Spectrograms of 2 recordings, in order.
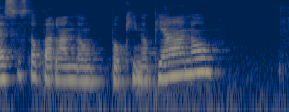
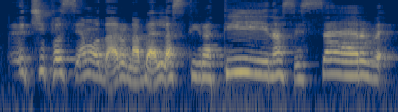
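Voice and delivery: stretching; 5 semitones higher, 11 dB louder than usual. Real, not acted. Invites a good stretch.

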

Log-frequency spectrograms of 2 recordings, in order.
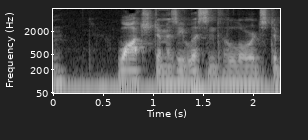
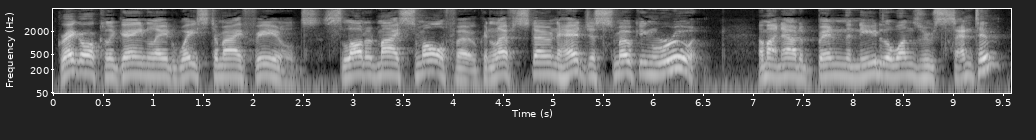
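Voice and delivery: loud, high, indignant protest; aggrieved river lord, voice raised; outraged lord; 8 semitones higher, 9 dB louder than usual. Acted. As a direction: rail against the wrong done to you. Lord Bracken's angry complaint in story.

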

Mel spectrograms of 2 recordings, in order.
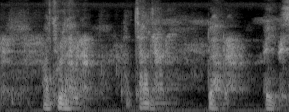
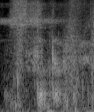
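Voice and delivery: startled whisper; 7 dB quieter than usual. Real, not acted.

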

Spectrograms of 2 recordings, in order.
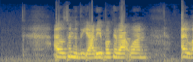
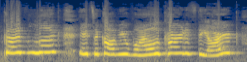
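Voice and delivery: teary, overjoyed; 10 semitones higher, 3 dB louder than usual. Real, not acted. Crying with joy over book.

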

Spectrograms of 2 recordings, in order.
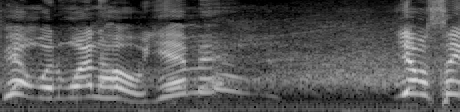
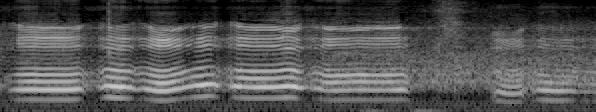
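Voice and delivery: humming; 6 dB quieter, much slower than usual. Retold or imitated. Eater's humming while eating.

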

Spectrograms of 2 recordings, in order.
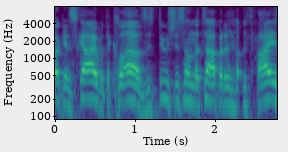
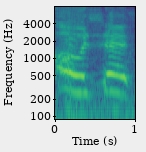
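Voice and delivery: shouted oh shit; 5 semitones higher, 9 dB louder than usual. Real, not acted. Hype reaction, shouted.

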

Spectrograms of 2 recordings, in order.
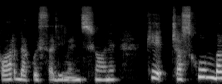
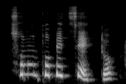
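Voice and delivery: high, small questioning voice; small character voice; 12 semitones higher than usual. Acted. Pezzettino asks the mountain dweller, high small voice. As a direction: pitch it up like a tiny piece asking.

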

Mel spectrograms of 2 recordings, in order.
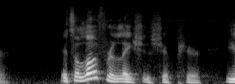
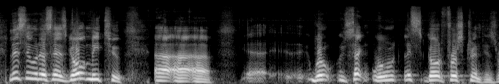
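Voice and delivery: high, loud, stumbling eagerness; worked-up preacher rushing to the next verse; real excitement, tripping over words; all excited; 4 semitones higher, 7 dB louder than usual. Real, not acted. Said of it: "I'm getting all excited up here".

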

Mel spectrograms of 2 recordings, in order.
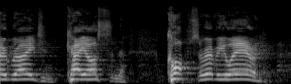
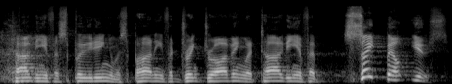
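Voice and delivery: lower, menacing official announcement; a hint of a menacing official, lower; ominous sign voice; 8 semitones lower than usual. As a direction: intone it like a threatening government sign. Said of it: "There you go".

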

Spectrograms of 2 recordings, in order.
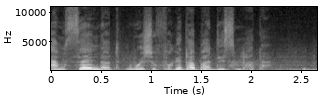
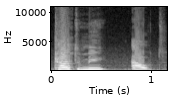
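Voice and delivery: loud, slow, separated "count me out"; emphatic, drawn-out "count me out"; firm refusal; 3 semitones higher, 9 dB louder, slower than usual. Acted. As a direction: punch each word of "count me out". Firmly refuses, repeating himself.

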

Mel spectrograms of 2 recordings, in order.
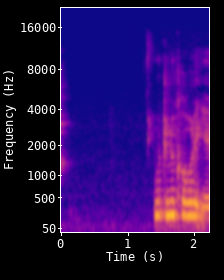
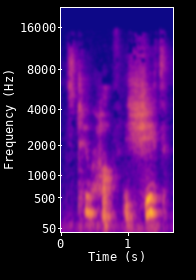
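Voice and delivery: breathy complaint; 5 semitones higher, 5 dB quieter than usual. Real, not acted. Complaining about heat.

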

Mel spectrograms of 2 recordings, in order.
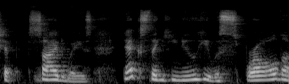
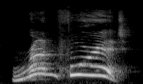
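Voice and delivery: much higher, louder, slow shout; 7 dB louder, slower than usual. A narrator's reading. Ron shouts to Harry to flee the car. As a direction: yell at your friend to get out. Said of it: "Ron shouted".

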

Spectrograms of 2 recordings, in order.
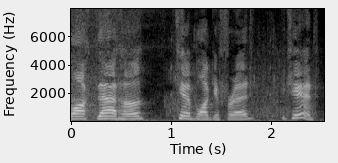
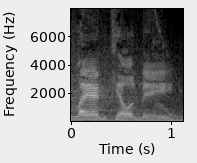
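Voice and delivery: normal talking voice

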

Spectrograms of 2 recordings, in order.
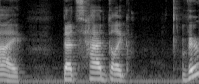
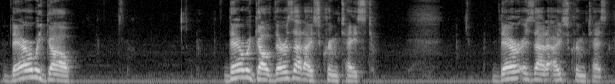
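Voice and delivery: eating between words; talking while chewing; 2 semitones lower, 4 dB louder than usual. Real, not acted. Seen 0: Holds cookie by mouth; closed-mouth chewing between phrases, milk glass nearby.

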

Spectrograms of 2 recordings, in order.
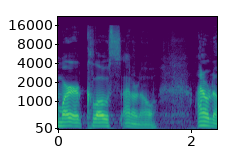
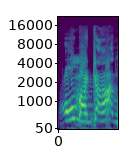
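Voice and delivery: high, loud astonished exclamation; acted open-mouthed disbelief; retold amazement; 5 dB louder, slower than usual. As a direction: gasp it out as if awestruck, hammed up. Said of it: "my mouth was just wide open".

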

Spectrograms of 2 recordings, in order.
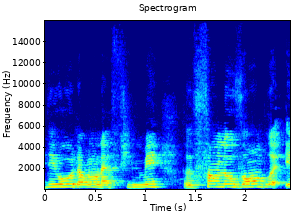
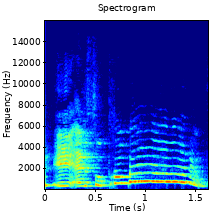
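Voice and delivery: gushing squeal; 4 dB louder than usual. Real, not acted. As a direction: squeal with delight, soaring very high. Gushing over the palettes. (cri de joie suraigu)

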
